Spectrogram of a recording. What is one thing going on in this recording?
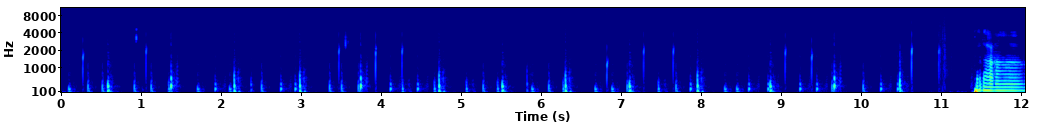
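A pickaxe chips at stone in short, quick knocks.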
